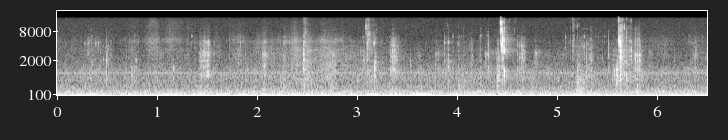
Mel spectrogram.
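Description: Close-up chewing of a soft, saucy sloppy joe sandwich: wet mouth sounds with scattered small clicks, and two louder smacks in the second half.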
